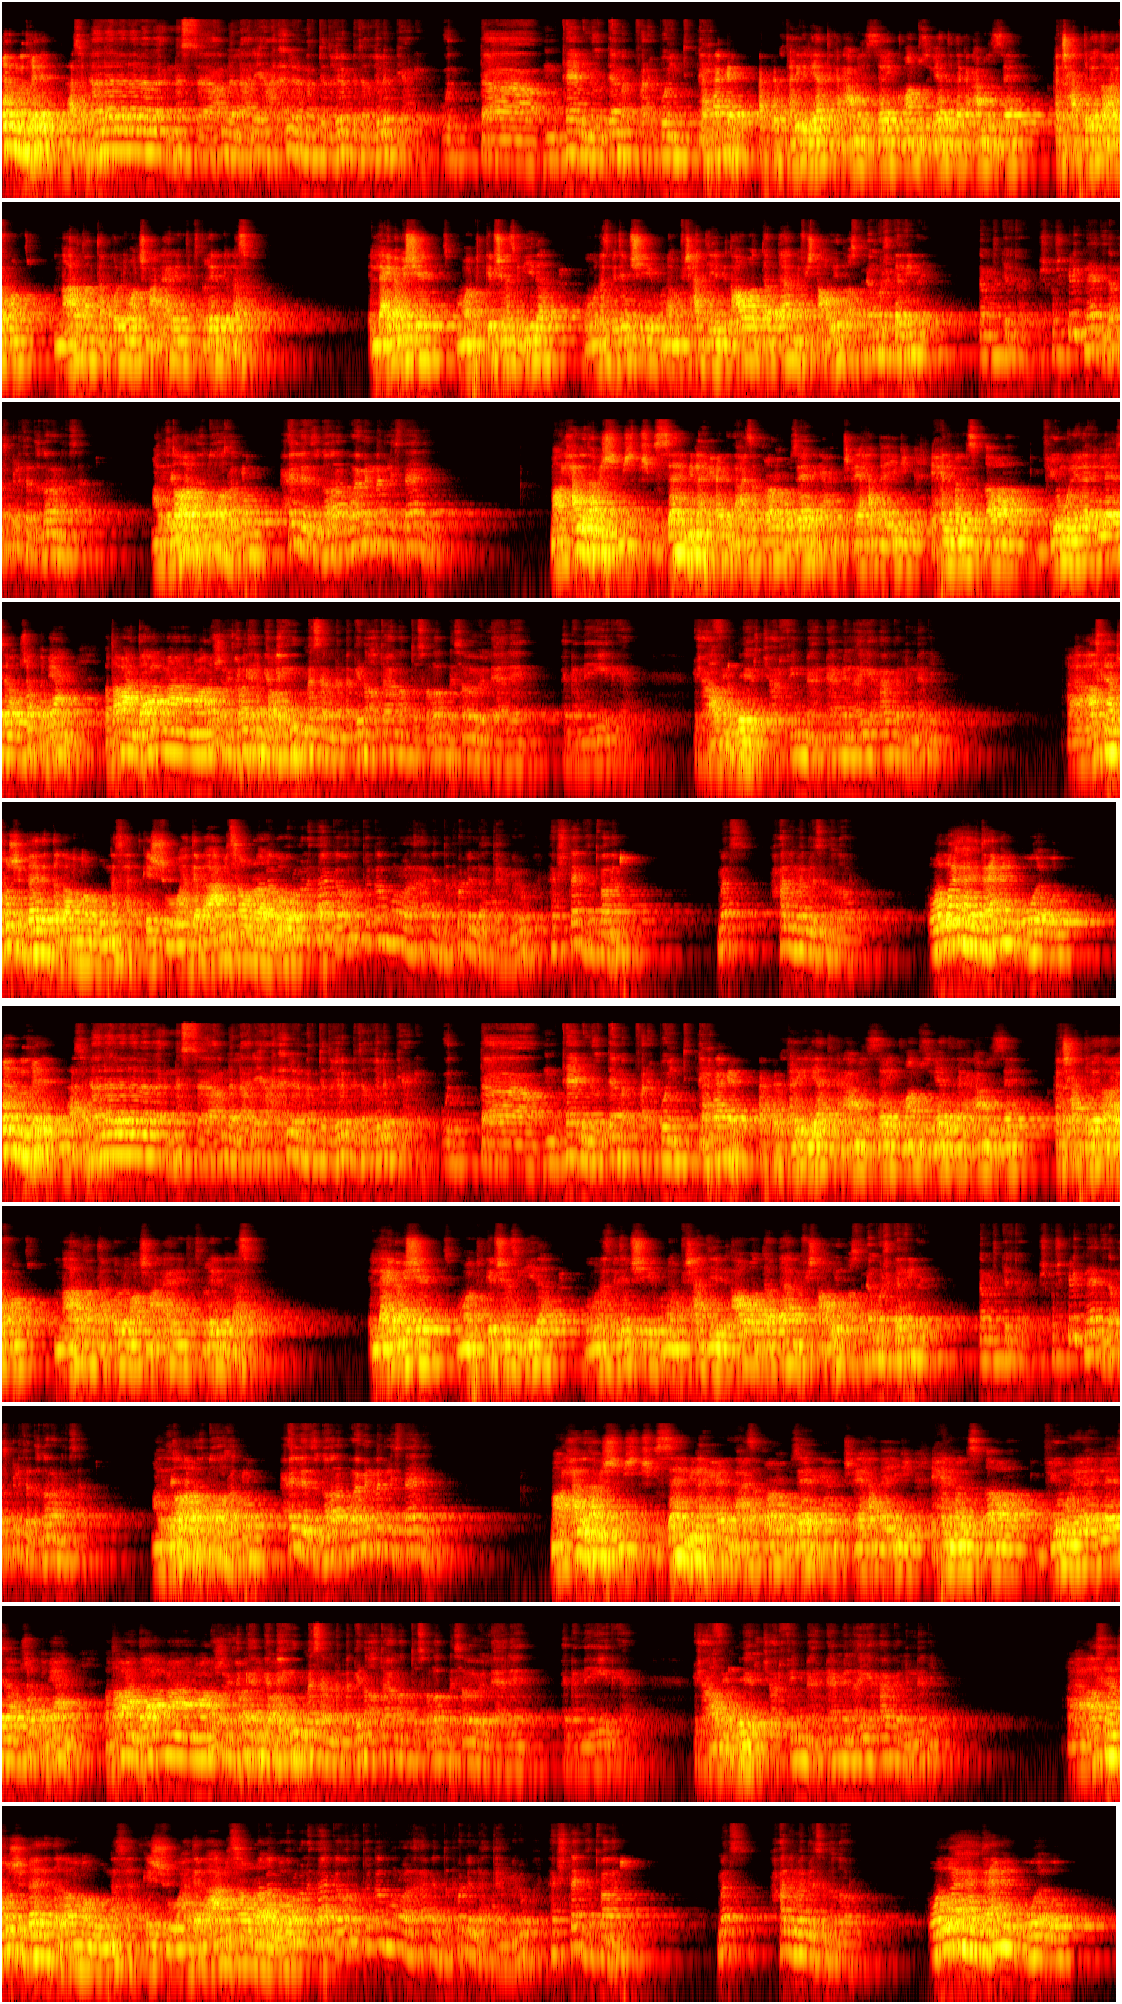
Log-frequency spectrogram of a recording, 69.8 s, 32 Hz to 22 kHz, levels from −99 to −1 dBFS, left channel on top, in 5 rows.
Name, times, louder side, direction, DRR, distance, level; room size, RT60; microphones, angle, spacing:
voice 1, 0.0-1.1 8.9-9.1 9.6-12.7 13.2-14.2 14.6-17.1 18.6-19.3 19.6-20.8 21.2-25.4 29.8-31.0 34.8-42.8 43.2-45.6 50.7-51.3 55.2-59.6 63.4-63.5 67.5-69.1, left 1 dB, 55° left, -2 dB, 0.8 m, -28 dB
voice 2, 1.1-5.2 5.5-8.9 13.2-13.5 24.3-25.6 26.2-29.0 30.1-31.0 31.4-33.3 44.5-48.6 48.9-49.8 50.6-53.7 58.7-63.7 64.8-65.2 65.5-66.6, right 1 dB, 5° right, -1 dB, 0.4 m, -37 dB
5.3 x 2.2 x 2.2 m, 1.4 s
head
